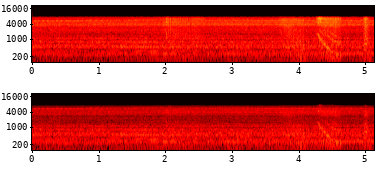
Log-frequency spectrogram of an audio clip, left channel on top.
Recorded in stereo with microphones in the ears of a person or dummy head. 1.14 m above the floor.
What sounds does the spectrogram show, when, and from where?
0.0 s a drone: 65° left (ahead or behind)
1.9 s tape being pulled: 70° left (ahead or behind)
